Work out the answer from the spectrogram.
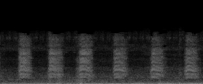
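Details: Harsh grating calls from common terns at the only Cantabrian colony, a floating nesting platform in the Bay of Santander, Spain, where pairs incubate. The calls come about twice a second in a steady series over a loud low hum.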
